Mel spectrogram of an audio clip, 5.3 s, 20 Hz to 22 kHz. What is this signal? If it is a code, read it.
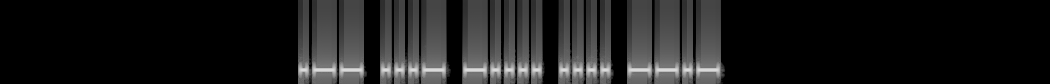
Morse code, heard as a keyed tone, about 36 wpm, 700 Hz. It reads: WV6HQ
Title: USA Call Signs - 5 Characters - 35wpm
